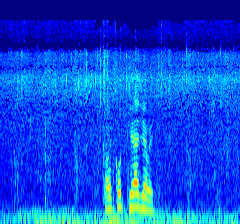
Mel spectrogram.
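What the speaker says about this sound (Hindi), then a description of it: "तो वर्षा भी है" Steady rain patters across a farm and garden with a constant hiss, while someone talks briefly in the middle.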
